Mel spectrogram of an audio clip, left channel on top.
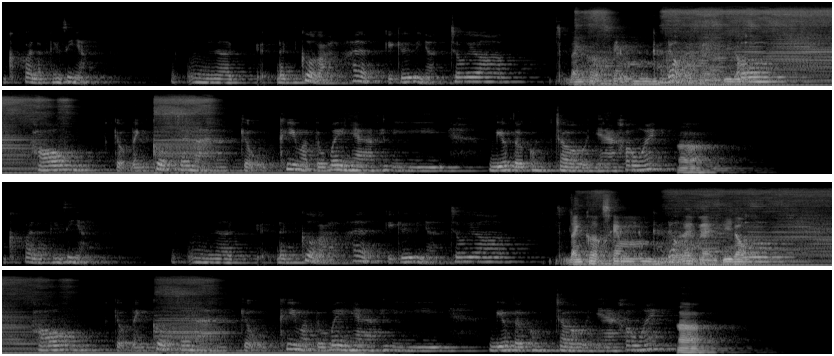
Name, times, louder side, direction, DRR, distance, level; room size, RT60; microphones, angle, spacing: voice 1, 0.0-0.9 1.9-5.1 6.2-6.9 7.3-7.7 8.6-14.9, left 2 dB, 20° left, 6 dB, 0.3 m, -35 dB
voice 2, 5.6-7.5 15.1-15.3, right 5 dB, 80° right, 9 dB, 0.4 m, -30 dB
Tools, 5.7-11.9, left 4 dB, 65° left, 0.6 m, -37 dB
4.5 x 2.5 x 4.6 m, 1.1 s
head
